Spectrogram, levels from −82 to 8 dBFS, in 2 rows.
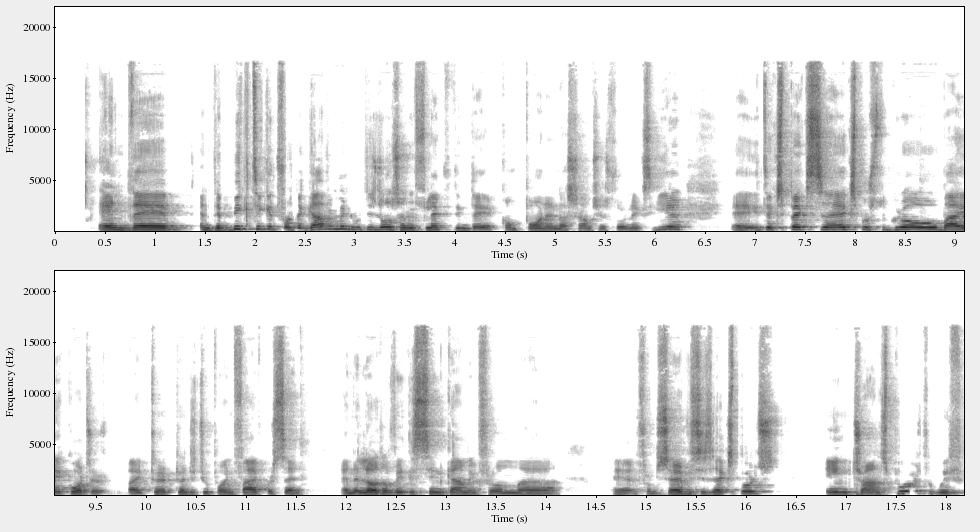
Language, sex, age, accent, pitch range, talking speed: English, male, 50-69, Argentinian, 140-185 Hz, 155 wpm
